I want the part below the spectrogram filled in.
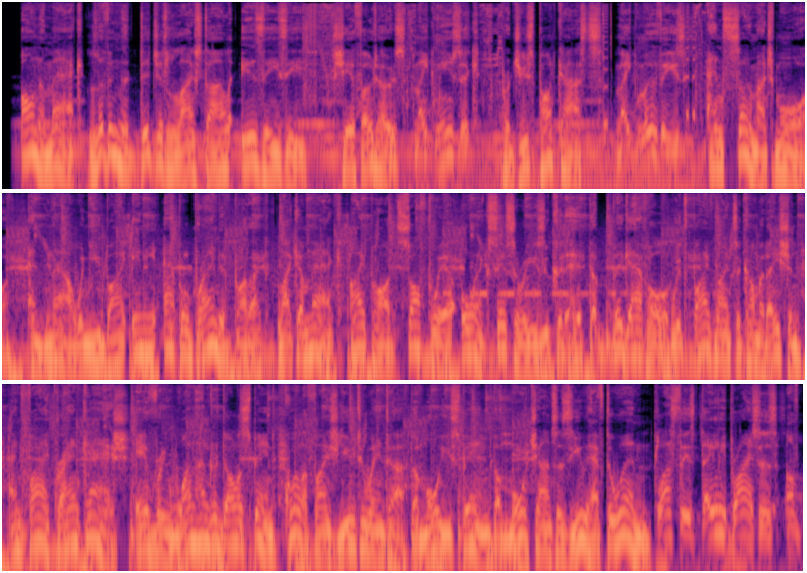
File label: New Zealand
